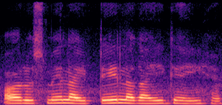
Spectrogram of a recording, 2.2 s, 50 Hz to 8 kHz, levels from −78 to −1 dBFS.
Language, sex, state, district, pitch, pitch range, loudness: Hindi, female, Chandigarh, Chandigarh, 215 Hz, 205-225 Hz, -15 LUFS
